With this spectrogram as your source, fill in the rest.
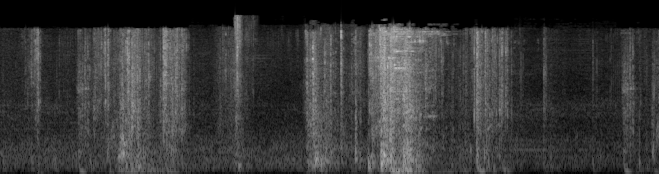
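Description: A game character picks up items with short chimes.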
